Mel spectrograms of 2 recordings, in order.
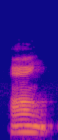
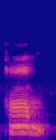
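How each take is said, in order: First: The syllable ends in a lingering nasal ng sound. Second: The syllable ends with closed lips, an m sound. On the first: "the correct pronunciation is, it should go and stay in the nasal sound" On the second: "it will become Am"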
